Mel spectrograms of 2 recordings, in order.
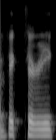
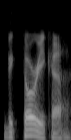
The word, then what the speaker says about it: Victorique: So I will point out one thing, and you can call her Victorique if you want. I think Cujo in the anime was pronouncing it Victorica, almost like Victoria.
